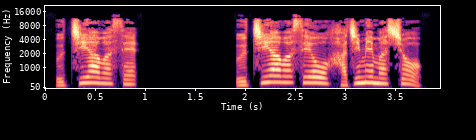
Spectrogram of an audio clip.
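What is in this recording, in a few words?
Japanese word, essential Japanese phrases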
